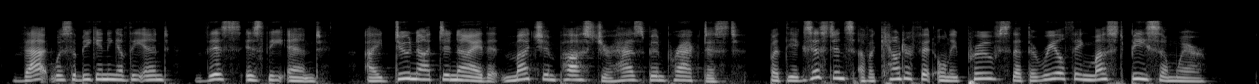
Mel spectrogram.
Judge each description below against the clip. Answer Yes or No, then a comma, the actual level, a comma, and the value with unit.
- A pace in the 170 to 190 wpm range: Yes, average, 180 wpm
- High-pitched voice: Yes, high, 205 Hz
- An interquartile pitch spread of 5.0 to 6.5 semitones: Yes, average, 5.3 semitones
